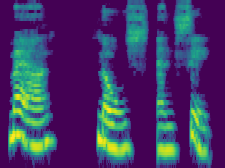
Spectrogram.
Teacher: It's called nasal sounds. Nasal sounds allow the air to pass through the nose while the mouth is blocked.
